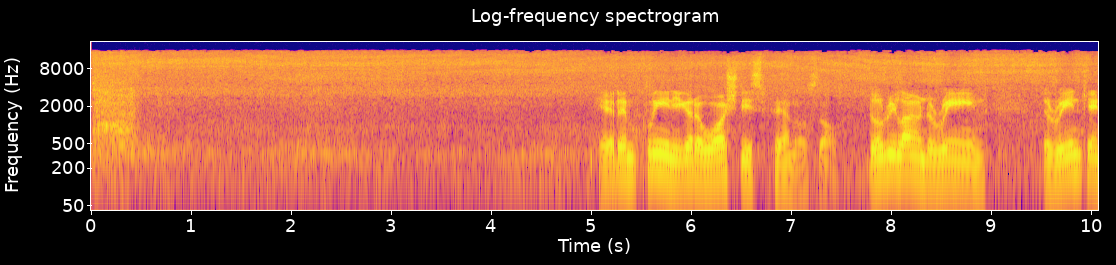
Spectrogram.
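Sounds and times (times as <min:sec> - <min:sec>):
hose spraying water on glass: 0:00.0 - 0:10.0.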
